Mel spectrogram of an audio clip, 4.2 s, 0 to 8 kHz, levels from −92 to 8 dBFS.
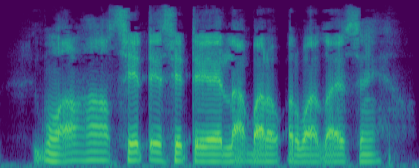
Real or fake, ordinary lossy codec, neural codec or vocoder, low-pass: fake; MP3, 32 kbps; autoencoder, 22.05 kHz, a latent of 192 numbers a frame, VITS, trained on many speakers; 7.2 kHz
